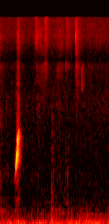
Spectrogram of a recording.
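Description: A brief, rising whistle-like chirp about a third of a second in, followed by a few faint clicks of a paper card deck being handled.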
